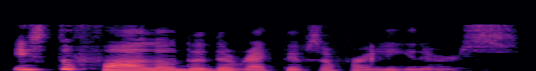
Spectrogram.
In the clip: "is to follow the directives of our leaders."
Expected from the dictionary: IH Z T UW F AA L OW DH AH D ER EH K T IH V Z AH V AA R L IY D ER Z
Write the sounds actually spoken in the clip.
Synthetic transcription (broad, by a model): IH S T UW F AA L OW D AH D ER EH K T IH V S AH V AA W L IY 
